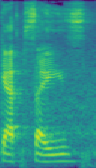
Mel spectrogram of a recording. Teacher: it is not the syllable cap that is stressed, it is the word size, syllable size that is stressed.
